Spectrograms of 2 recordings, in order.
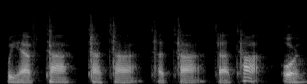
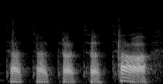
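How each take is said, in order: First: Ta ta long then short; swung eighths. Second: Ta ta sung evenly; even eighths. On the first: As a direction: stretch the first ta, clip the second. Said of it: "long, short in jazz". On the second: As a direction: keep every ta the same length. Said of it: "instead of them being equal". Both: Shown as a demonstration.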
